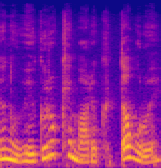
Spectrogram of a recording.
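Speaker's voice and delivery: plain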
